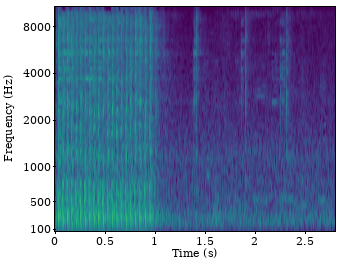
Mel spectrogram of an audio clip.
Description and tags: Machine loop 12
Various loops from a range of office, factory and industrial machinery. Useful background SFX loops
machinery, industrial, sfx, loop, factory, office, print, machine, plant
